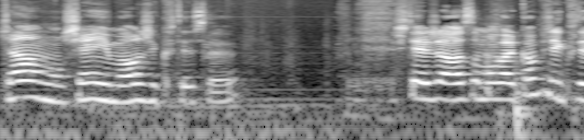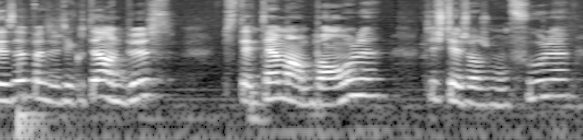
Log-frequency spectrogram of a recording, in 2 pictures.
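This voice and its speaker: Teen girl, Québécois accent, higher voice, laid-back jokey podcast co-host. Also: fairly even intonation, fairly quick. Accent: Québécois French. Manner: loose and jokey, with fillers like "genre" and "tu sais". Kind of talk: casual podcast chat.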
